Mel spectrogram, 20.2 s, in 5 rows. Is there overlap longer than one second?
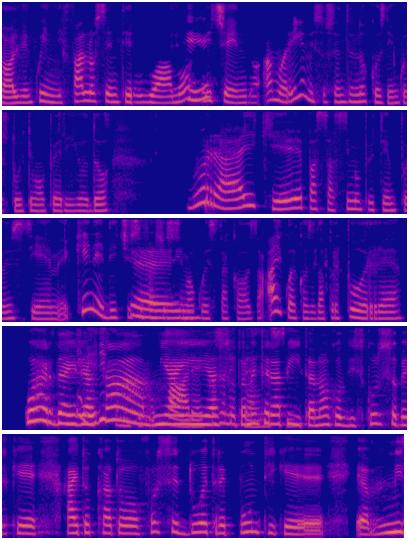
Yes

